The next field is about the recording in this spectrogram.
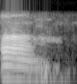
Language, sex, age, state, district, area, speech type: Malayalam, male, 18-30, Kerala, Kottayam, rural, conversation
